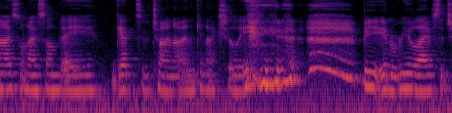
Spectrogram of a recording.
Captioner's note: laughs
